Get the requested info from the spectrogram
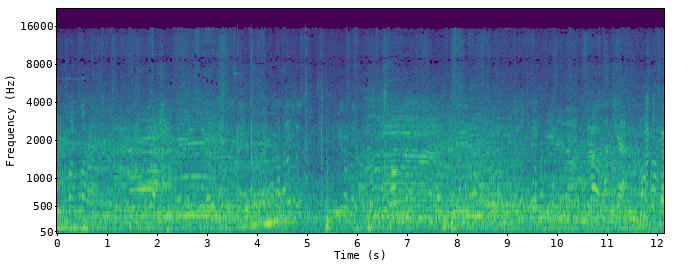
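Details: Giant Pegon cattle nicknamed the concrete-neck, a massive fattened animal, giving drawn-out lowing moos with wavering harmonic bands, amid human voices, chatter and background music.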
